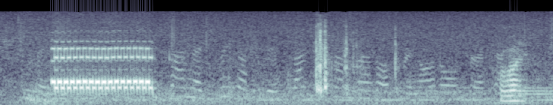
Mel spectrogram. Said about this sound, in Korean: 전화를 끊자마자 전화벨이 또 울립니다.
